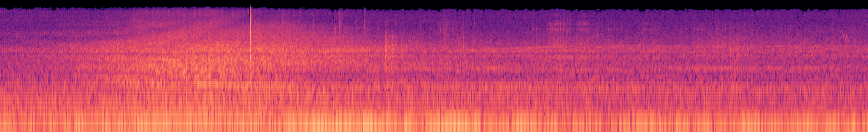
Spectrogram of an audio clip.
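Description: A motor vehicle passes by: its sound swells, drops in pitch and fades away within a few seconds. A single sharp click comes at the loudest point, over a steady deep wind rumble on the microphone.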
